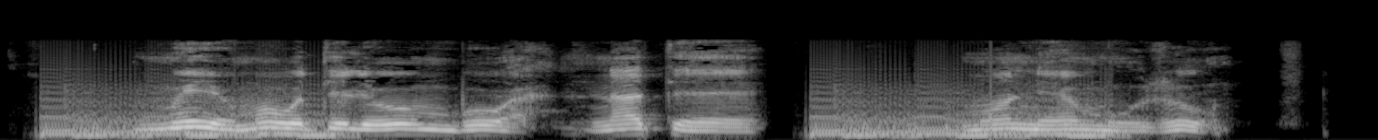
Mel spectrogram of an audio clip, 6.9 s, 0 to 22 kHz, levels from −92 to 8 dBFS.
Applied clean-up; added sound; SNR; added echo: none; Bass guitar; 7 dB; none.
